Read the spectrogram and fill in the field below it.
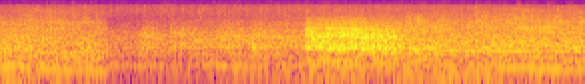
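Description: Race cars in a sim racing game at Spa, through Eau Rouge and Raidillon, engines droning at high revs, one car's note dropping as it lifts and another surging louder past, steady throughout.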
